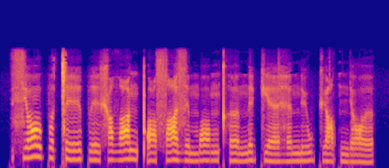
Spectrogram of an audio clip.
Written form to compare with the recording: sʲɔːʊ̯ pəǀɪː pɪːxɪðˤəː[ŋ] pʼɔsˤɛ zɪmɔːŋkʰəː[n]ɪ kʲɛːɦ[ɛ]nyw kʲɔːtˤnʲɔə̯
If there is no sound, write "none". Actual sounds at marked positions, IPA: ŋ, n, ɛ

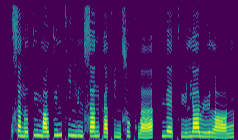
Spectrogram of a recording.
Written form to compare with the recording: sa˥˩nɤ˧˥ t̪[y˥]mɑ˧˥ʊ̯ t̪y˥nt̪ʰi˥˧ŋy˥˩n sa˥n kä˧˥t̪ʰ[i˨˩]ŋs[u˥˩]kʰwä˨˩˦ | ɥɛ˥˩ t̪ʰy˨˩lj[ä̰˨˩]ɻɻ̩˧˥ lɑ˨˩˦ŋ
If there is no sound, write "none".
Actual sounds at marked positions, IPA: y˥, i˨˩, u˥˩, ä˥

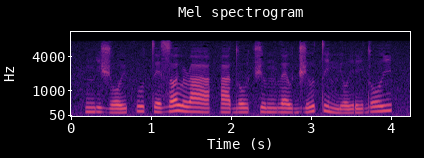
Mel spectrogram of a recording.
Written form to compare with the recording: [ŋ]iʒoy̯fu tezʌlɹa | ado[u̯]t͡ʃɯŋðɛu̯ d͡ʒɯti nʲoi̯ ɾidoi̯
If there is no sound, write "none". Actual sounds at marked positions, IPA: ŋ, u̯

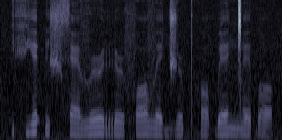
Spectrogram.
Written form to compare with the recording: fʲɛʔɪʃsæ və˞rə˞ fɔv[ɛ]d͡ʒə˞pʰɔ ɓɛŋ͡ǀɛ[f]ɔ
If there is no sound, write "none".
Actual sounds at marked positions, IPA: ɛ, ɓ

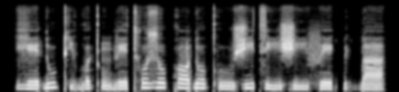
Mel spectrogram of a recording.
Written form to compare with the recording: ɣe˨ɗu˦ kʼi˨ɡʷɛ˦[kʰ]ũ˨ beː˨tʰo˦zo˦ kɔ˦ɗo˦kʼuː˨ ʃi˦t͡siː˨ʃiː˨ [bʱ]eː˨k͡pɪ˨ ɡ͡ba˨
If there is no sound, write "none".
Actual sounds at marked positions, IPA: kʼ, f

